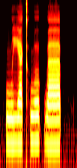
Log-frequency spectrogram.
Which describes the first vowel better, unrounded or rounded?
unrounded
